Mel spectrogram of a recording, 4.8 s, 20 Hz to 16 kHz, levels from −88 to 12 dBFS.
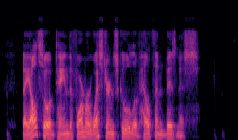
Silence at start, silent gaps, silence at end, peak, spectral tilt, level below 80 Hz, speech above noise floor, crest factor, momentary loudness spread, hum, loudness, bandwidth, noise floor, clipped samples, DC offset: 0.45 s; none; 0.85 s; -4 dBFS; -5.5 dB/octave; -56 dBFS; 49 dB; 20 dB; 11 LU; none; -25 LUFS; 7.4 kHz; -73 dBFS; under 0.1%; under 0.1%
